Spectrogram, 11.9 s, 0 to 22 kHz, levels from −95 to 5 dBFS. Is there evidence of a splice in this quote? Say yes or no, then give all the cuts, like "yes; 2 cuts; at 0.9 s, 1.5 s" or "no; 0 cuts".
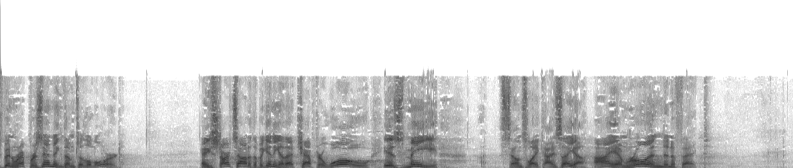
no; 0 cuts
